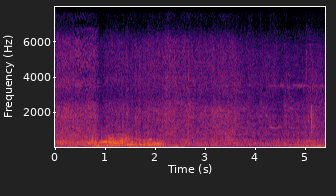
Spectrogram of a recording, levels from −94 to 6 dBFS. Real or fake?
fake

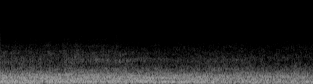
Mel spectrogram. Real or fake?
fake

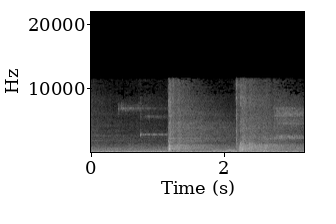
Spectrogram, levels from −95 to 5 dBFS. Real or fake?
real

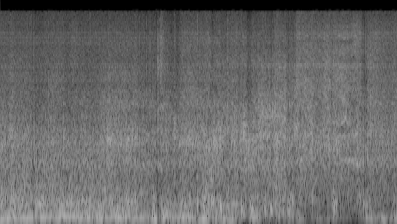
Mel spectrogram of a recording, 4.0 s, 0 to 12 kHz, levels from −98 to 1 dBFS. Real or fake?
fake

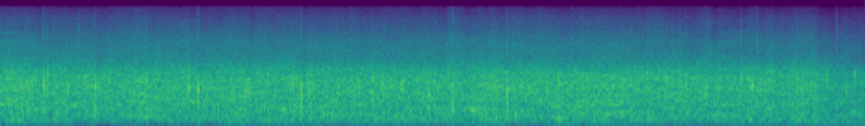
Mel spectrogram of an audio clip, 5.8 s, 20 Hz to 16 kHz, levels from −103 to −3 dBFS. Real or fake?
fake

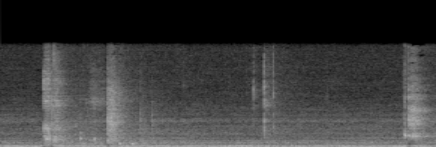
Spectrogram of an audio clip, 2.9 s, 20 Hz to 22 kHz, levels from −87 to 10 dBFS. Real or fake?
real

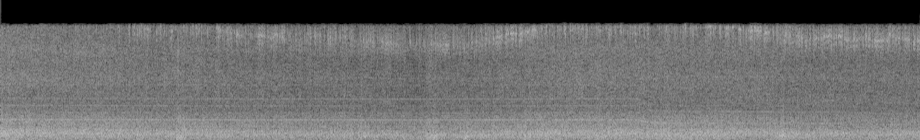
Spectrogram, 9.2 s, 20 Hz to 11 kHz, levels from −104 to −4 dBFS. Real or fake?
real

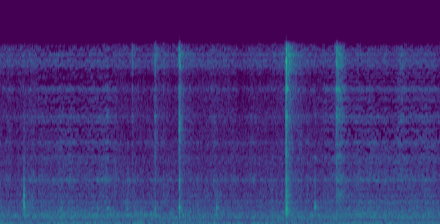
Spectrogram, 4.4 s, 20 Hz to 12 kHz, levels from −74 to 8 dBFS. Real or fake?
fake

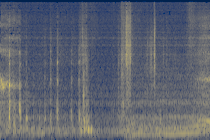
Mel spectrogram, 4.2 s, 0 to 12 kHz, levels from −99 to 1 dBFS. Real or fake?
fake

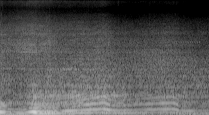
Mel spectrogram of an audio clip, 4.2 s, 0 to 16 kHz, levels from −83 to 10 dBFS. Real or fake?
real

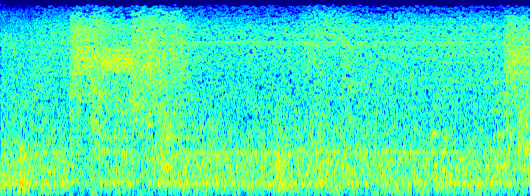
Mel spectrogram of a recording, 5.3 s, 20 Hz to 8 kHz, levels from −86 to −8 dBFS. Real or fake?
real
